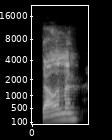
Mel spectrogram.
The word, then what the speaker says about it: Bellarmine: Bellamy that's what I've been saying that's right Bellarmine for the Bellarmine series we're gonna go offensively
